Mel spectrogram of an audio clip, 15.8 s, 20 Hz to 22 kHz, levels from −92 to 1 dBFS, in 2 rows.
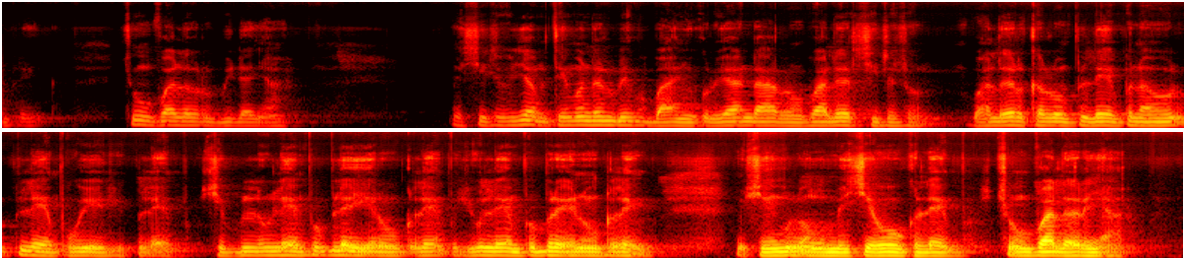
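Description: Automatic gain rising from 2.98 to 5.78 s, then again from 6.45 to 8.66 s: the gain control judged the input too quiet and raised its gain gradually, by about 7 dB and then about 5 dB, so speech and background swell together over a couple of seconds.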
